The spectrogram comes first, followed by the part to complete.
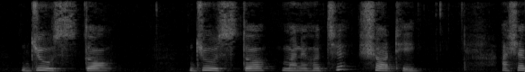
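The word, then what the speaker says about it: giusto: পত্রিকা জি এর পরে আছে ইউ হবে জু জুসত জুসত মানে হচ্ছে সঠিক আশা করি এতটুকু আপনারা বুঝতে পেরেছেন। এবার আসি জি এর উচ্চারণে গ এর উচ্চারণ হয় কোন সময়।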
